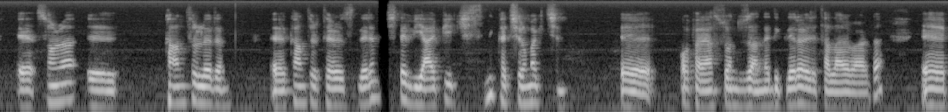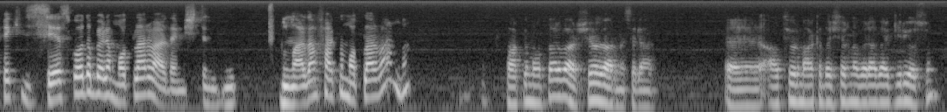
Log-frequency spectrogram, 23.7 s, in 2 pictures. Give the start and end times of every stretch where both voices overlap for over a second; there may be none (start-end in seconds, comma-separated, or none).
none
